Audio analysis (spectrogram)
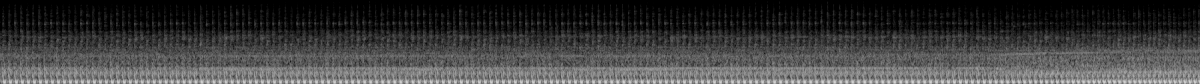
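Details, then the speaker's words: Gravely 5665 freshly fitted with a China carburetor (after a 15hp carb was tried), air cleaner on: a fast, regular single-cylinder beat holds steady, then the pitch shifts near the end. It only keeps running on partial choke, suggesting it is lean. Cause unconfirmed. "well it's running actually ran right off the bat which was awesome but um as you can see I can't get it to run without the uh um choke on"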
